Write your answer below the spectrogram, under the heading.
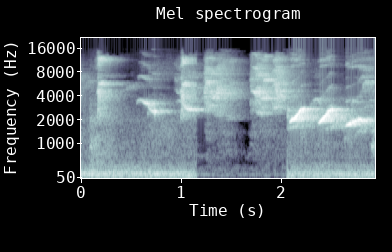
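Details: White-rumped shama song used as a lure to coax a reluctant bird into singing: short bright whistled phrases and rising slurred notes broken by a brief pause, with scratchy high chatter and a low background hum.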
